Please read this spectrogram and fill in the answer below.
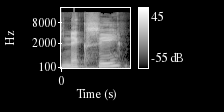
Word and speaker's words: NYXI: video is sponsored by nyxi Gaming also can be pronounced Nixie as you can see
